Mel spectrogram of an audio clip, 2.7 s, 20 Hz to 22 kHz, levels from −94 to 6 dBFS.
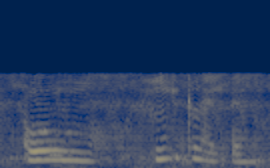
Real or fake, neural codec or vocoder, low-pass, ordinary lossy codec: fake; codec, 16 kHz, 2 kbps, FreqCodec, smaller model; 3.6 kHz; none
